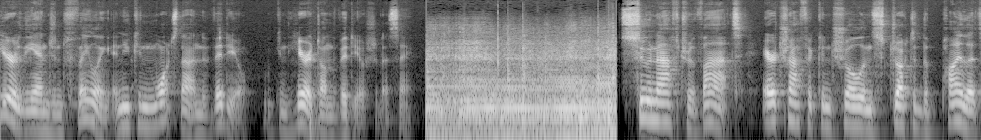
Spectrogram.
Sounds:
speech, aircraft

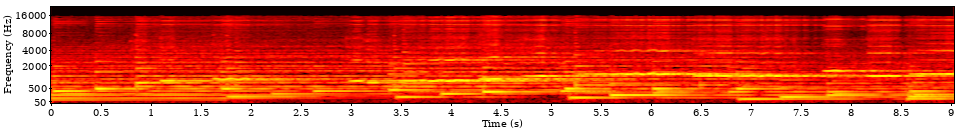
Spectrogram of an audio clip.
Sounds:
music

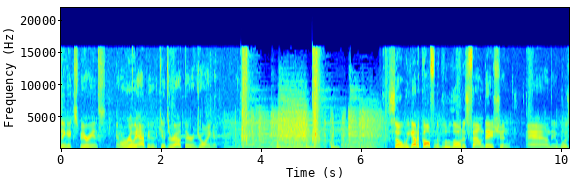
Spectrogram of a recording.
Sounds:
speech, music

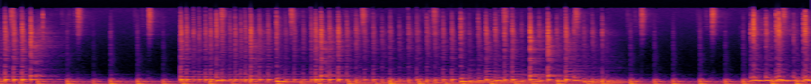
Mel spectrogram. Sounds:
playing bass drum, music, bass drum

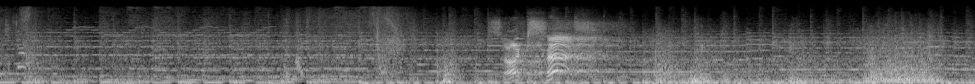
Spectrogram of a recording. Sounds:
music, speech

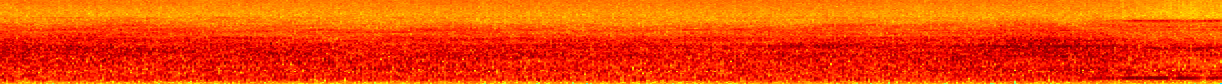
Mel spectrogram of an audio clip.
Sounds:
fixed-wing aircraft, vehicle

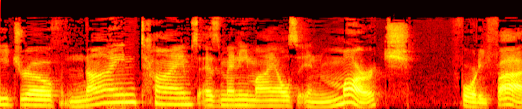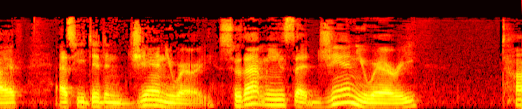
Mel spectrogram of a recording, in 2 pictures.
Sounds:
speech, monologue

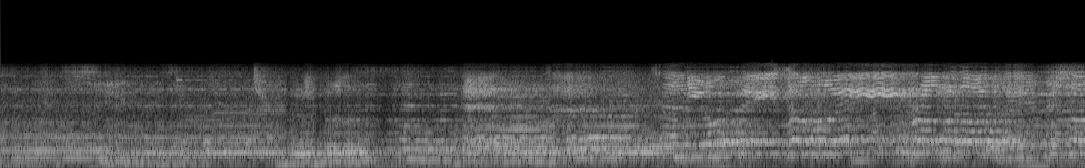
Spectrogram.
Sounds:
music

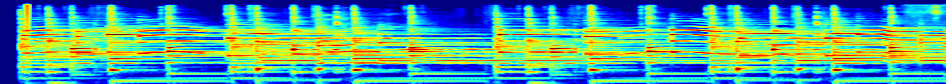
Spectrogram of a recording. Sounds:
harp, pizzicato

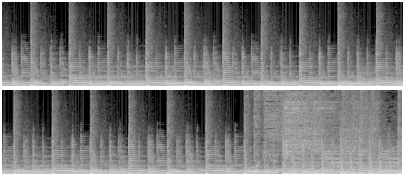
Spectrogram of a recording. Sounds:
music, background music

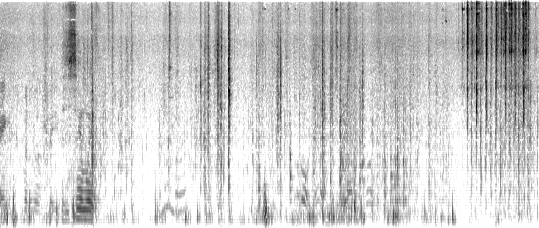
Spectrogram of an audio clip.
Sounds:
speech

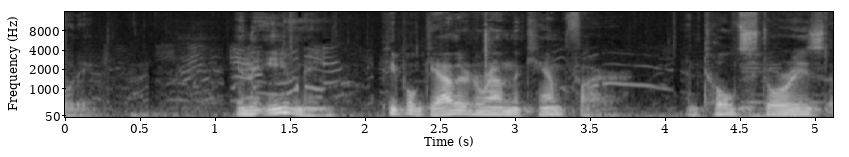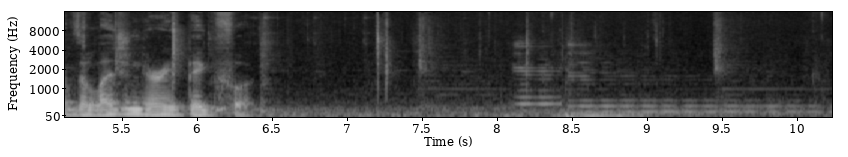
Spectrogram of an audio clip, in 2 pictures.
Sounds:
music, speech

